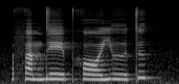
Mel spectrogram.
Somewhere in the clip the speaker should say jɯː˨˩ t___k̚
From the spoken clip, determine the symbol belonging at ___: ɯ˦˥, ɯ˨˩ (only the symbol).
ɯ˦˥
